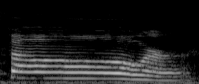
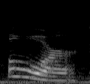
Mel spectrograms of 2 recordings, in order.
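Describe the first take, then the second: First: "Thor" with a long held O before the R; stretched O first. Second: Said in the usual way. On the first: Shown as a demonstration. Therapist modelling "Thor" for a child, O stretched first. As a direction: draw out the O in "Thor" and add the R late. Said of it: "Start with the O, Thor". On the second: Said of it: "Yeah, Thor".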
